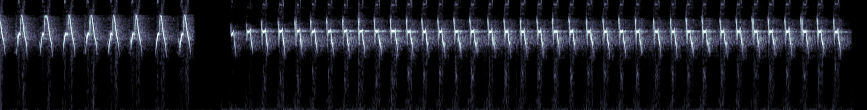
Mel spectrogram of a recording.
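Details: High bar-winged prinia song, called ciblek or prenjak, used to train reluctant singing birds: several spaced sharp notes, a brief gap, then a long quick run of repeated chipping notes.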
